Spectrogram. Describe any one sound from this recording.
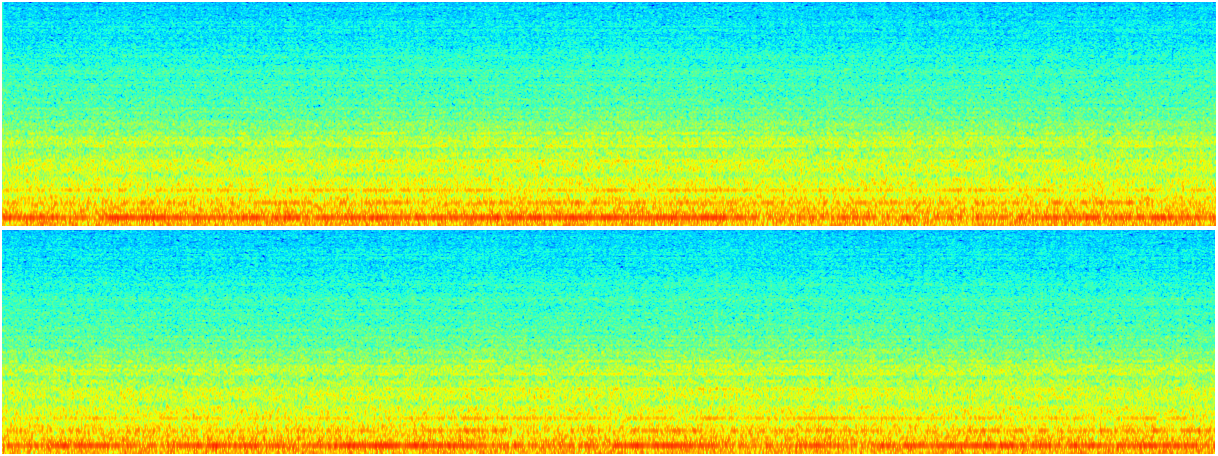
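An aircraft engine drones steadily inside a cockpit.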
